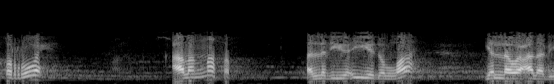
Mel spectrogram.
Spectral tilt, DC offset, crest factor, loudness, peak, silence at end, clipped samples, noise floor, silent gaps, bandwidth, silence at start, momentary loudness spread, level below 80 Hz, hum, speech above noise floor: -2.5 dB/octave; under 0.1%; 20 dB; -19 LUFS; 0 dBFS; 0 s; under 0.1%; -49 dBFS; none; 4.8 kHz; 0 s; 17 LU; -56 dBFS; none; 31 dB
